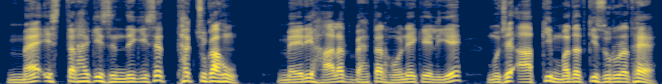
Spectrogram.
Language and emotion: Urdu, angry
